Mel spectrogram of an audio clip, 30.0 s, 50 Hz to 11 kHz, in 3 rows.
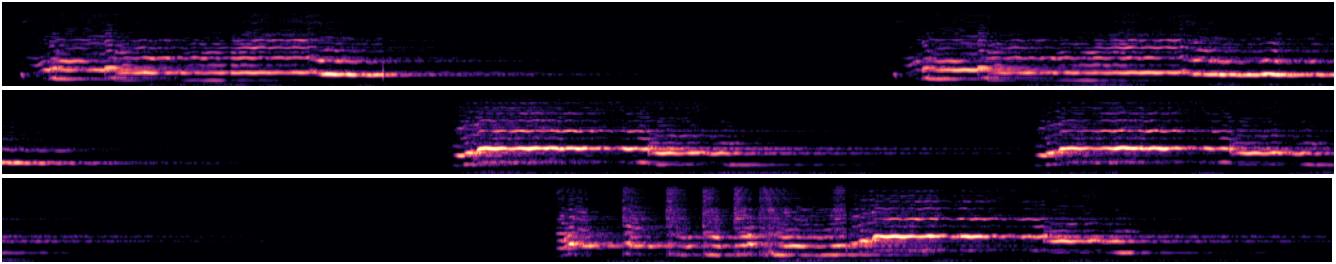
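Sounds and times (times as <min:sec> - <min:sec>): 
flute melody in G minor at 110 BPM: 0:00.2 - 0:03.2, 0:06.8 - 0:10.6, 0:13.4 - 0:16.0, 0:17.8 - 0:20.4, 0:24.2 - 0:29.1.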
